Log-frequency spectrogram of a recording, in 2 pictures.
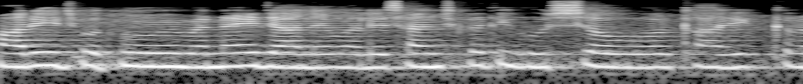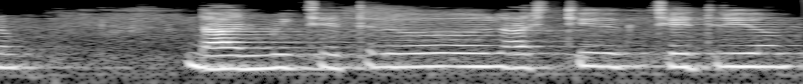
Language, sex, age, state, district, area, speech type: Hindi, female, 30-45, Rajasthan, Jodhpur, urban, spontaneous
